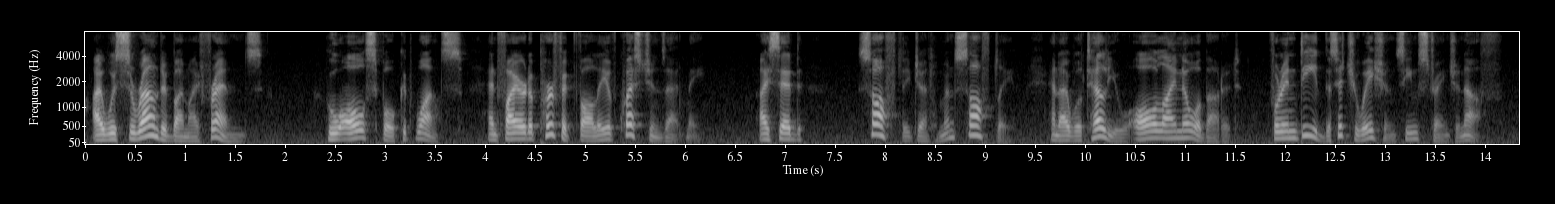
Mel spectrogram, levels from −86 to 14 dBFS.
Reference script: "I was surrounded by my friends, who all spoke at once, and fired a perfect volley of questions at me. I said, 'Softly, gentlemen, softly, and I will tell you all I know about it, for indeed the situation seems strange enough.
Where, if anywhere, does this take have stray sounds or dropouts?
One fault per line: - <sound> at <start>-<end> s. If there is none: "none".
none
